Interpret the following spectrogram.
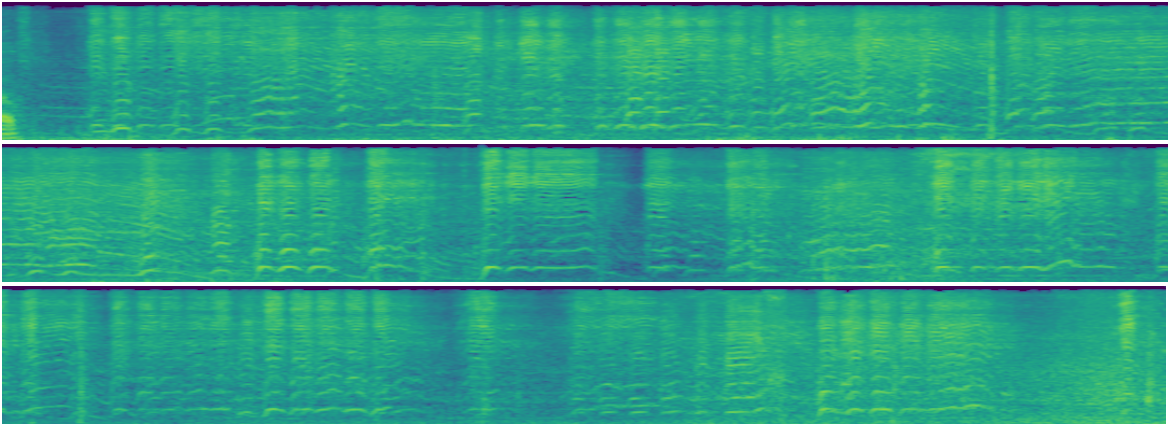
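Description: Nitro-powered RC truggies racing on a dirt track, their small engines revving up and down in pitch as they accelerate and brake. The sound drops briefly about halfway through.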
